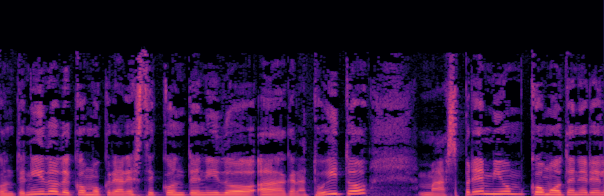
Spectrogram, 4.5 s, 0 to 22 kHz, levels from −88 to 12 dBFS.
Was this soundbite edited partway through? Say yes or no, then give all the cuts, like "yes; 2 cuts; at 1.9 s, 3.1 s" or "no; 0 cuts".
yes; 1 cut; at 3.1 s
